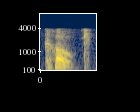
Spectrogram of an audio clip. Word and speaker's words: Koch: Maybe if you learned how to read, maybe if you went to school and learned how to goddamn read, K-O-C-H is pronounced Coke. Kind of like that white powder you stuff up your frickin' nose.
